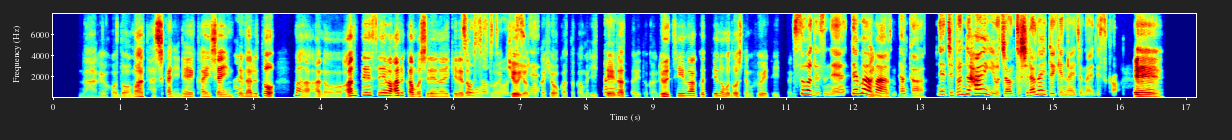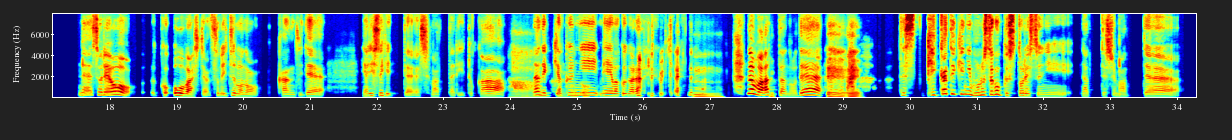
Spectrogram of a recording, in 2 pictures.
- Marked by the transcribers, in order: laughing while speaking: "迷惑がられるみたいなのもあったので"
- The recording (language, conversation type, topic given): Japanese, podcast, 仕事でやりがいをどう見つけましたか？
